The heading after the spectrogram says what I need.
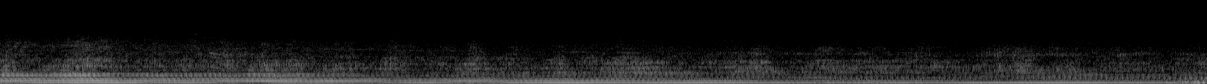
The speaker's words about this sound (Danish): Der var en flyver.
